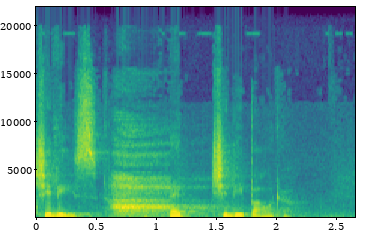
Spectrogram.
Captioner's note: rehana gasps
